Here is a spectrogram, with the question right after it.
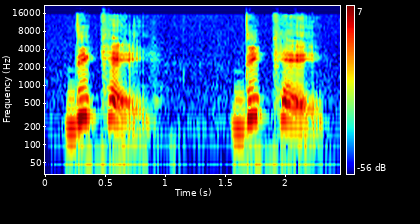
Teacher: Decay you see e d k k is strong syllable therefore we can't reduce the sound but we can reduce the first syllable which is unstressed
